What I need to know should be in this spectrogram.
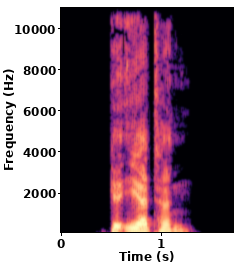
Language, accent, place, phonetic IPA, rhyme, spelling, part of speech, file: German, Germany, Berlin, [ɡəˈʔeːɐ̯tn̩], -eːɐ̯tn̩, geehrten, adjective, De-geehrten.ogg
- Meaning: inflection of geehrt: 1. strong genitive masculine/neuter singular 2. weak/mixed genitive/dative all-gender singular 3. strong/weak/mixed accusative masculine singular 4. strong dative plural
